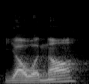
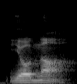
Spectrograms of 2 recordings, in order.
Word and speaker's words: Jonah: Next we have Jonah, which is Yawanah. Yawanah, but they pronounce it as Yonah, okay?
